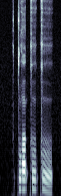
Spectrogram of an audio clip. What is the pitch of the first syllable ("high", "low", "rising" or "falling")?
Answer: high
